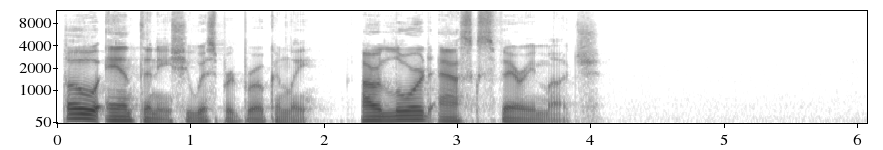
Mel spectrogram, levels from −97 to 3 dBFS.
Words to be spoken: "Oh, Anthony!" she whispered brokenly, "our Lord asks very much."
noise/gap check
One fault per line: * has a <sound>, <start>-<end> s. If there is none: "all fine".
all fine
